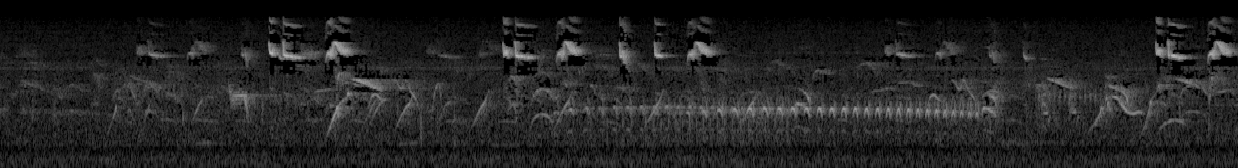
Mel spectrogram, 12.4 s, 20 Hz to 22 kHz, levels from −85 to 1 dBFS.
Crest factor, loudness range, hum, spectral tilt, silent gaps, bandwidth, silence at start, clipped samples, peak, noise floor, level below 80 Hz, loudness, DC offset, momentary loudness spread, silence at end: 22 dB; 10 LU; none; 3.5 dB/octave; none; 15.5 kHz; 0 s; under 0.1%; -12 dBFS; -54 dBFS; -76 dBFS; -30 LUFS; under 0.1%; 21 LU; 0 s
